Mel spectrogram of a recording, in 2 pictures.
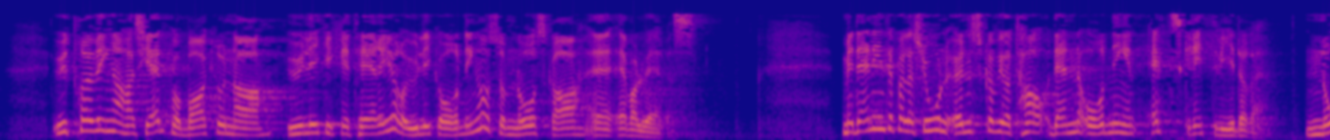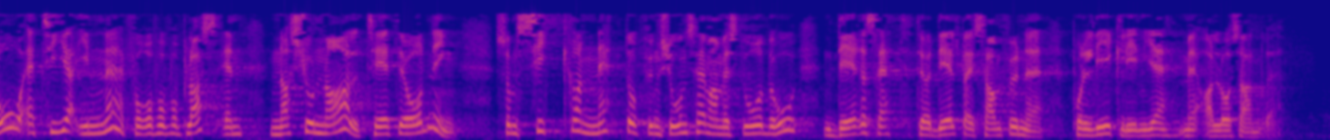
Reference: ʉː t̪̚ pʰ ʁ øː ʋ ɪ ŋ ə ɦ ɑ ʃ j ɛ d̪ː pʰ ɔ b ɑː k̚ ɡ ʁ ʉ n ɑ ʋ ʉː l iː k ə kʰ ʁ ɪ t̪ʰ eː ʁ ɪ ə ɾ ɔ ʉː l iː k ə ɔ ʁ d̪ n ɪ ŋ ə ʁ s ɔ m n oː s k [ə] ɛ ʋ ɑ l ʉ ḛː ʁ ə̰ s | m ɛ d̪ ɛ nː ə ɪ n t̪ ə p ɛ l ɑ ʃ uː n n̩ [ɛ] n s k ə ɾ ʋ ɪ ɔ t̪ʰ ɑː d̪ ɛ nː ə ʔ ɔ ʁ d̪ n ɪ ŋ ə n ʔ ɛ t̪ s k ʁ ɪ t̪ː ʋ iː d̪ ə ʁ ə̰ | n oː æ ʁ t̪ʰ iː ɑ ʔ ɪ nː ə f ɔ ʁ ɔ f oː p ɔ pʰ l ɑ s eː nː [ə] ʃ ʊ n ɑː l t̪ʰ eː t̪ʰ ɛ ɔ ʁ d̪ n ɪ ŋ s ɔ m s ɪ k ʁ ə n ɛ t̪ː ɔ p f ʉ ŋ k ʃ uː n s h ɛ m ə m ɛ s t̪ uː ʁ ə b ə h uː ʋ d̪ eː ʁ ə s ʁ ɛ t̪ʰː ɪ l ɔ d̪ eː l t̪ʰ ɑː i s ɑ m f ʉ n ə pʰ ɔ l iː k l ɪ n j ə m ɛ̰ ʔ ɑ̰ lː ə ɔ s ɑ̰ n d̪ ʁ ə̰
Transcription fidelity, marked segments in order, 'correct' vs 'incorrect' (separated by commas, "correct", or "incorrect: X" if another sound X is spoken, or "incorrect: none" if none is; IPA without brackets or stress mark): incorrect: ɑ, incorrect: œ, incorrect: ɑ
